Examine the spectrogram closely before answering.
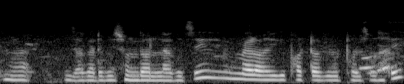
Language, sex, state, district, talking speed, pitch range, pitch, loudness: Odia, female, Odisha, Khordha, 160 wpm, 190-220 Hz, 200 Hz, -18 LUFS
